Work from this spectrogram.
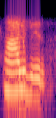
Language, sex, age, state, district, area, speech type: Tamil, female, 45-60, Tamil Nadu, Thoothukudi, rural, conversation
